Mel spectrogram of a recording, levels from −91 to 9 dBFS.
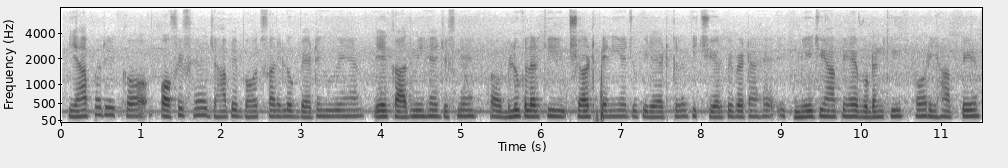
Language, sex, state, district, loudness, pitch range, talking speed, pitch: Hindi, male, Jharkhand, Jamtara, -23 LUFS, 145-160 Hz, 215 wpm, 155 Hz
